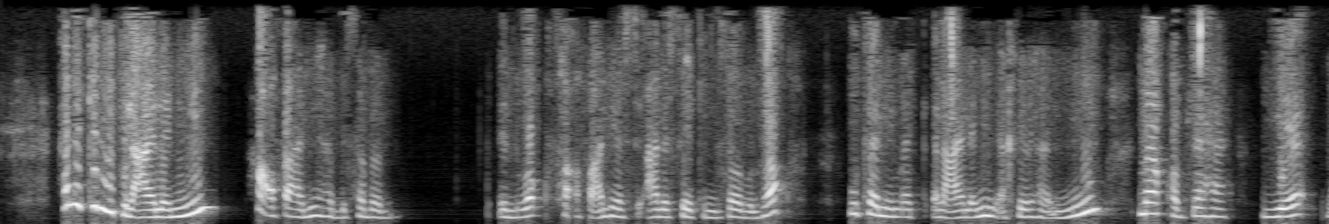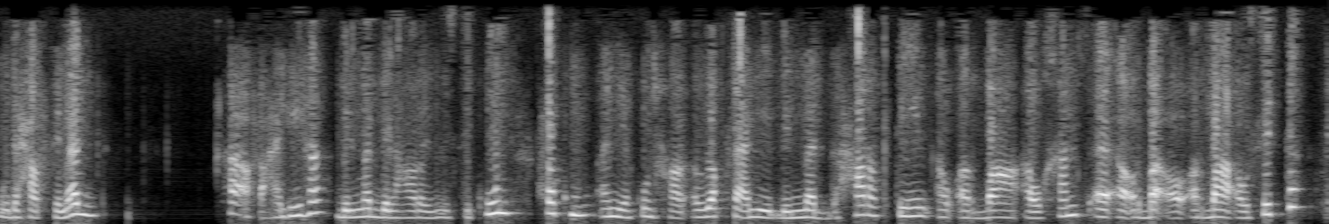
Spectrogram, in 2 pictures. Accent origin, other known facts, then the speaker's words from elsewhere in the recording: Egypt; ما بيحصلش الكلام ده غير عندنا في مصر يعني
